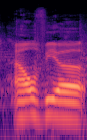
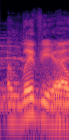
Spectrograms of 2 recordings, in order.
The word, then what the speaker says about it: Olivia: So it'll be a moving screen against Reynolds, that one against Alvia Franklin. And it'll be Central Catholic ball. Olivia, I think is the way they pronounce it. Correction, Olivia Franklin.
